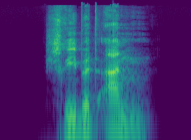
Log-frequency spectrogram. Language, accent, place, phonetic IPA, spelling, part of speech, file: German, Germany, Berlin, [ˌʃʁiːbət ˈan], schriebet an, verb, De-schriebet an.ogg
- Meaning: second-person plural subjunctive II of anschreiben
